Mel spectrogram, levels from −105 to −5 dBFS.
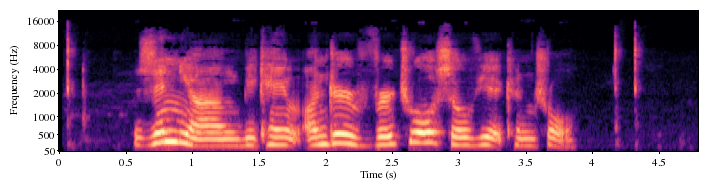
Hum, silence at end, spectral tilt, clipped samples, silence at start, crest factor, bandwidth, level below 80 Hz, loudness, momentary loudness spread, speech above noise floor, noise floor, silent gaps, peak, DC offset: none; 0.95 s; -4 dB/octave; under 0.1%; 0.55 s; 14 dB; 11 kHz; -70 dBFS; -15 LUFS; 23 LU; 35 dB; -49 dBFS; none; -2 dBFS; under 0.1%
